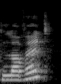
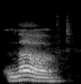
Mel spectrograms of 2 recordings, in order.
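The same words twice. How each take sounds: First: The ending is not a plain d sound. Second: The ending is a plain d sound. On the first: The speaker calls it wrong. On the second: The speaker calls it right.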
